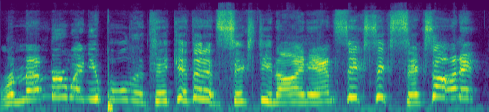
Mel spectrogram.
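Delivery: ragged, very high-pitched comedian voice. Joking that the show just turned into the Chris Farley show, Chris Farley impression. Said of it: "Does my voice sound more ragged after doing that?".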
